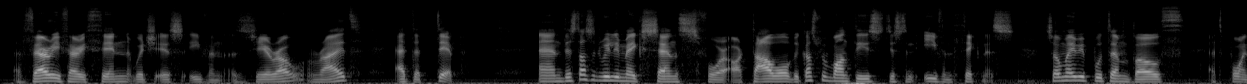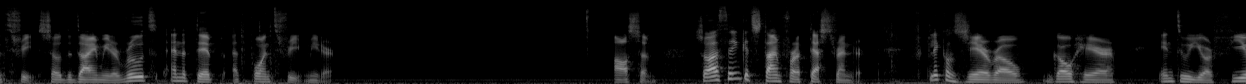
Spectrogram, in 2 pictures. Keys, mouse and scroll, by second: 13.3-17.6 drag, 19.3-20.4 scroll down 8, 21.3 KP_0, 23.4-24.9 drag.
